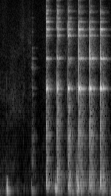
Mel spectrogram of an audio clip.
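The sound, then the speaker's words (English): A fork taps a plate six times in a quick, steady rhythm, each strike a bright ringing clink, after two soft dull knocks. No one speaks. “No, that was a fork on a plate.”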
